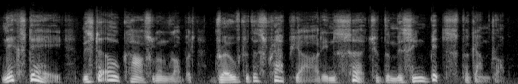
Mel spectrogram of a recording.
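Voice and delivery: plain reading voice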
